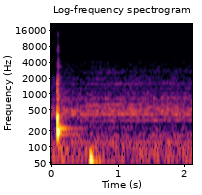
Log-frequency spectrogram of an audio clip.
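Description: A single sharp click, then a soft low thump about half a second later, over a faint steady room hum.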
